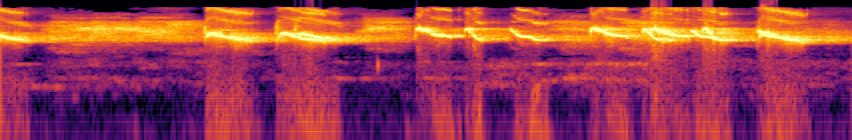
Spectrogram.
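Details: Black-capped white-eye (Pleci Papua) opens with a thin sustained high note, then bursts into lively runs of sharp, descending chirps repeated in quick succession.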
